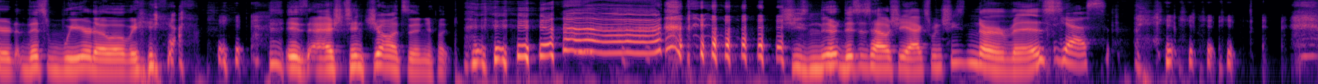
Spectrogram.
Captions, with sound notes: This weirdo over here is Ashton Johnson. (laughing) This is how she acts when she's nervous. Yes.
